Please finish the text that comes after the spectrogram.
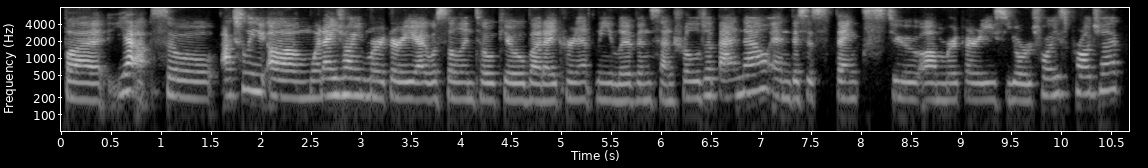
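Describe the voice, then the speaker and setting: A woman from the Philippines, a front-end software engineer, giving an upbeat, chatty self-introduction at an online panel. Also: mid-range voice.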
